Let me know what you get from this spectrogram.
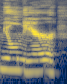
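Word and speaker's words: Mjölnir: You have to pronounce it Muolnir.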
